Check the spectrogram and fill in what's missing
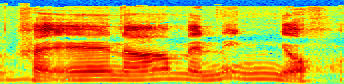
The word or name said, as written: xa'eenaameningyowh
